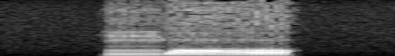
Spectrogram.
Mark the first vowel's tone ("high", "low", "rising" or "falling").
low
